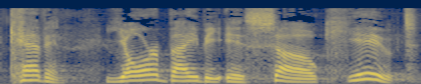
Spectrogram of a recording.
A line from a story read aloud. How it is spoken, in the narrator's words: she said, in the thickest southern accent I'd probably ever heard, she said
